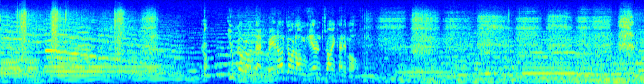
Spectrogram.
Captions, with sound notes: You go around that way and I'll go along here and try and cut him off. (panting)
